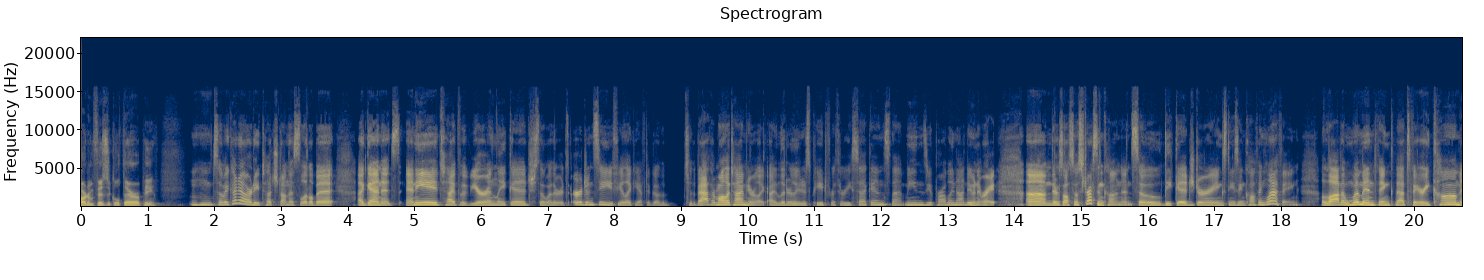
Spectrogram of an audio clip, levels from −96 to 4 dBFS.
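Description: No technical faults are audible.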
